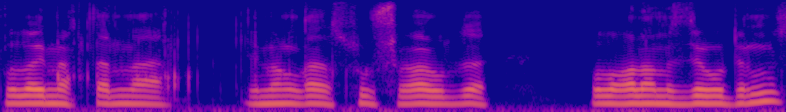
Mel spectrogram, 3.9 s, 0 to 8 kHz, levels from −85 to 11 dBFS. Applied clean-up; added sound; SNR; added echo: neural diffusion model UNIVERSE++.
